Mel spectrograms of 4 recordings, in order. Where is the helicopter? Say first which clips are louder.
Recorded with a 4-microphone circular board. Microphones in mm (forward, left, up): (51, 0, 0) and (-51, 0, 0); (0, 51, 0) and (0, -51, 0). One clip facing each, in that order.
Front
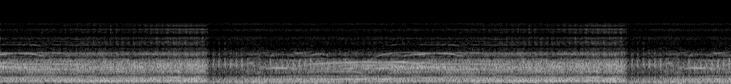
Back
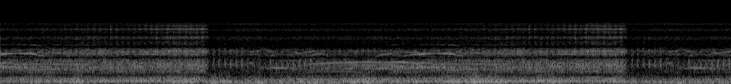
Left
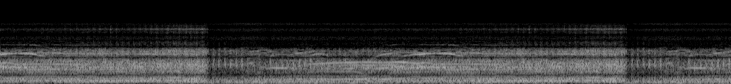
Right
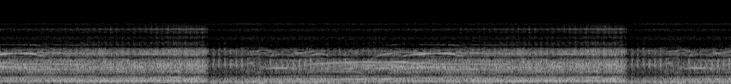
Front 15 dB, even; straight ahead.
